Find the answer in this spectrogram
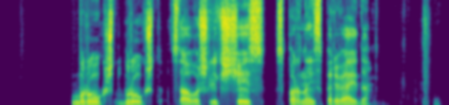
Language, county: Lithuanian, Vilnius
